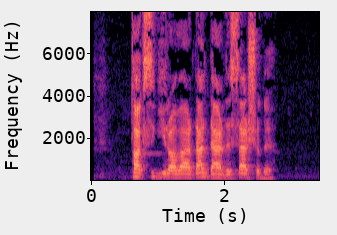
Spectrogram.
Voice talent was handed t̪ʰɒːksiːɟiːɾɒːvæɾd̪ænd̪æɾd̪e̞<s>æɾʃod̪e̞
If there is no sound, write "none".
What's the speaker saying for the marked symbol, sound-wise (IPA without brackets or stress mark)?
s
